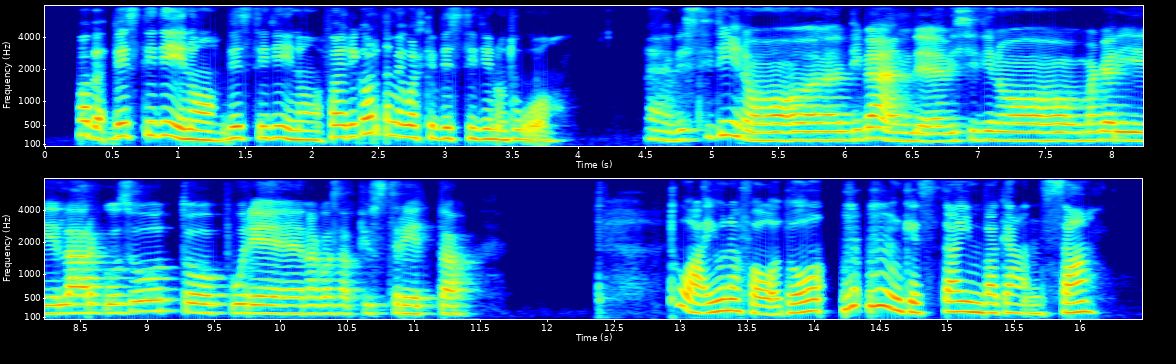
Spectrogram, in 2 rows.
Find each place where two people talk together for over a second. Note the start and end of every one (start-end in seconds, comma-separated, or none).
none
